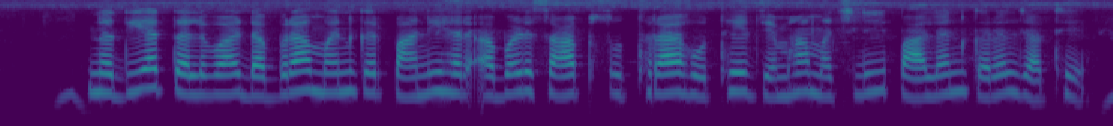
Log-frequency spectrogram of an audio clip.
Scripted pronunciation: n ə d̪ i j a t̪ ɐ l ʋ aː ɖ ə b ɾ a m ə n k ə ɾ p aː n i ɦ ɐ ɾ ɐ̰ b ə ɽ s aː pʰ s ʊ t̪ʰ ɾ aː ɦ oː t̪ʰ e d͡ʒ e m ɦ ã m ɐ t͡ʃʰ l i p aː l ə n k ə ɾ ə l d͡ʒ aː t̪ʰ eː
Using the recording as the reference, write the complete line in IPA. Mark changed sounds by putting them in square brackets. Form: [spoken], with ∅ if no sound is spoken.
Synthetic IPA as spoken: n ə d̪ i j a t̪ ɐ l ʋ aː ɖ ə b ɾ a m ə n k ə ɾ p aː n i ɦ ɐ ɾ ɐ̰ b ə ɽ s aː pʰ s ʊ t̪ʰ ɾ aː ɦ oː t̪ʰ e d͡ʒ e m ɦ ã m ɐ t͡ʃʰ l i p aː l ə n k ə ɾ ə l d͡ʒ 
